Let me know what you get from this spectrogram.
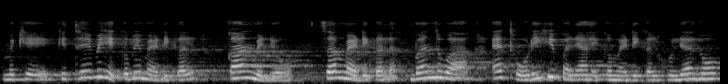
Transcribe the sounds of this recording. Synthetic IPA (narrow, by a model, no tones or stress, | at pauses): mʊ̃ɪ̃kʰeːkɪt̪ʰebɪɦɪkʊbɪmeːɖikəl | kaːnmɪlijoː | sɐbmeːɖikəlbɐ̃nd̪ʱuaɛ̃ːt̪ʰoːɽ̤iɦipɐɾjãɦɪkʊ̆meːɖikəlkʰʊlijaːɦjoː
